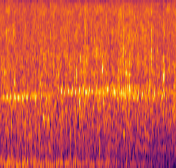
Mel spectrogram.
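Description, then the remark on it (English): A steady, continuous rush of flowing river water as a man walks by the river, with a soft, even wash of noise and no voices throughout. “He walks by the river.”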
